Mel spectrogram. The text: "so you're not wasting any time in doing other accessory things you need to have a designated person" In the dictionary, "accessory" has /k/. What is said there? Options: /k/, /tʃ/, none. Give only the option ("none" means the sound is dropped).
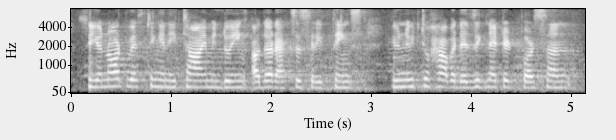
/k/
